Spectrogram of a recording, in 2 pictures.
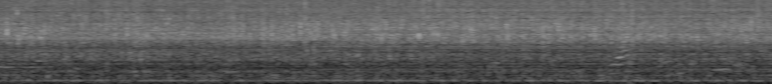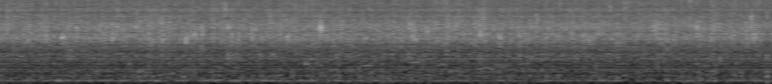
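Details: Panasonic automatic washing machine after repair of a no-water-inlet fault, test fill at low water level: steady, even rush of water into the tub with no sputter or surging; the inlet valve is filling normally.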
